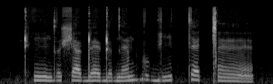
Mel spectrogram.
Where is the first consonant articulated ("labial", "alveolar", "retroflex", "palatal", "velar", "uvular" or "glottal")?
retroflex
